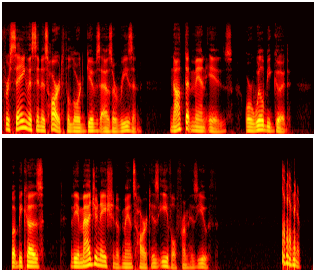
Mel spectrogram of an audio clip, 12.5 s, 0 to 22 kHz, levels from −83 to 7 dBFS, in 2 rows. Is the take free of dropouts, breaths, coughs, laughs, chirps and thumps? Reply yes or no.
no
